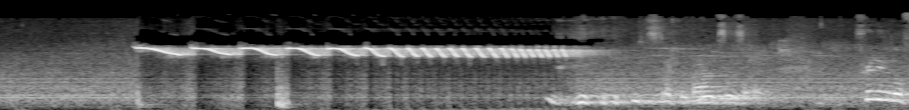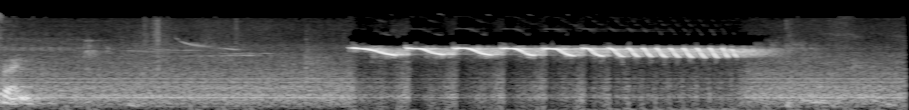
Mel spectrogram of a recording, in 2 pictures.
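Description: A small songbird sings clear whistled notes that speed up into a trill, heard through a loudspeaker.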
